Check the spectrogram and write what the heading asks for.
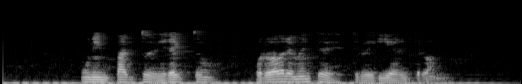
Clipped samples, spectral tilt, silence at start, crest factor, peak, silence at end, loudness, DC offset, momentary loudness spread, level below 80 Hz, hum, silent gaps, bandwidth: under 0.1%; -9 dB/octave; 0 s; 18 dB; -6 dBFS; 0.2 s; -24 LUFS; under 0.1%; 15 LU; -32 dBFS; 50 Hz at -30 dBFS; none; 6.6 kHz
